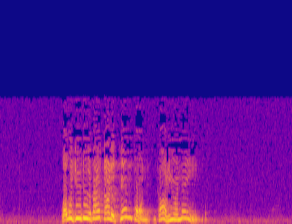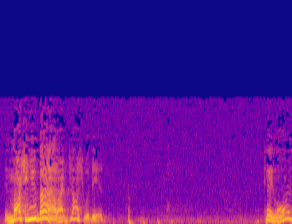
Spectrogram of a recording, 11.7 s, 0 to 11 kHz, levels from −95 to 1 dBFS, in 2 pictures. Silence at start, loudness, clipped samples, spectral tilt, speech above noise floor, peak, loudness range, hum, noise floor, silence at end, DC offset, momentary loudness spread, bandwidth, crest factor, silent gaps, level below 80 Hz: 1.25 s; -14 LUFS; under 0.1%; -9 dB/octave; 35 dB; -2 dBFS; 14 LU; none; -49 dBFS; 0 s; under 0.1%; 18 LU; 6 kHz; 14 dB; none; -60 dBFS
